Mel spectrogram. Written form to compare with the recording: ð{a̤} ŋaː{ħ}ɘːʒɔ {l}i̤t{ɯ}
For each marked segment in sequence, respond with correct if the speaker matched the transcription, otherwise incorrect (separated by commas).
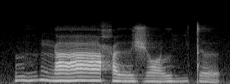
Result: incorrect, correct, correct, incorrect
